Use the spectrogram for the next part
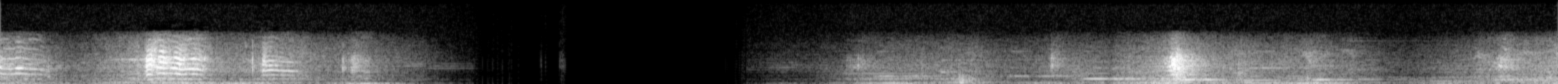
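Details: Bengal cat giving short, bright meows in quick bursts, a cluster of chirpy calls early on, then a pause and a second, looser run of mewing with faint household noise.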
